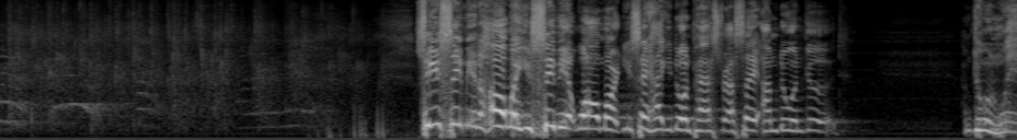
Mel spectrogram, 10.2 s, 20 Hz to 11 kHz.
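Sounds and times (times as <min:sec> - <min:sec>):
faint cheers: 0:00.0 - 0:01.6
audience applause in a large room: 0:00.0 - 0:03.8
speech: 0:04.2 - 0:08.5, 0:09.7 - 0:10.1.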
